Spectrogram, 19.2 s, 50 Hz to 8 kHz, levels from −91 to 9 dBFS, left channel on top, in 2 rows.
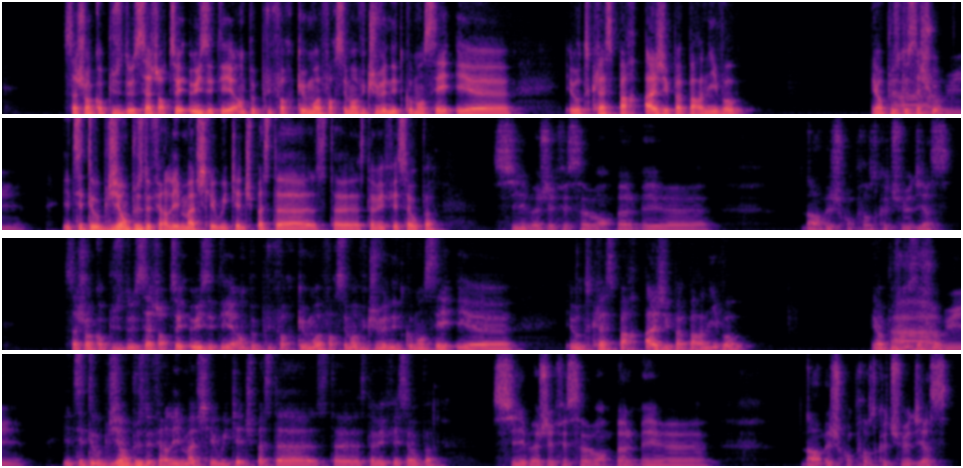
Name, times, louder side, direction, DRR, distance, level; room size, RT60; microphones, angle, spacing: voice 1, 0.6-5.1 5.7-7.4 8.7-9.4 10.2-13.9, left 6 dB, 65° left, 0.3 m, -29 dB
voice 2, 8.9-9.8 14.5-16.7 17.0-17.1 17.6-19.0, right 2 dB, 75° right, 0.6 m, -40 dB
2.4 x 2.2 x 3.0 m
head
